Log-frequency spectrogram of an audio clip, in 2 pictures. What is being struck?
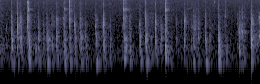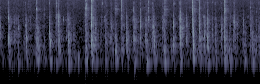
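Plastic computer keyboard.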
